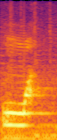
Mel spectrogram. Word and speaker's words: nwa: So it is pronounced as we. And you have it in Igbo words like onwa. That means temptation. Even the very simple word you hear every day, nwa, a child.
